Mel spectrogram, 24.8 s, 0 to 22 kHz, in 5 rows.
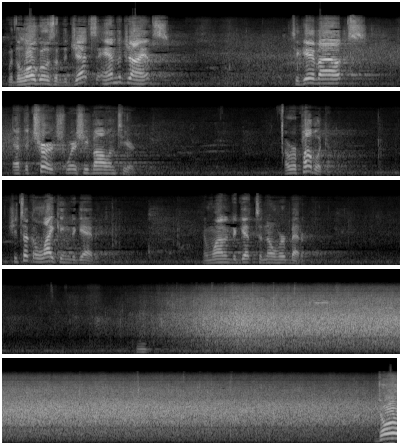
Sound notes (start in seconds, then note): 2.5 laughter; 15.4 applause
